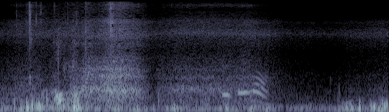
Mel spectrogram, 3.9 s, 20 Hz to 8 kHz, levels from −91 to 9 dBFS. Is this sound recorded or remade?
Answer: recorded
